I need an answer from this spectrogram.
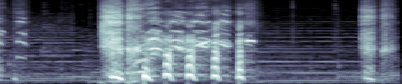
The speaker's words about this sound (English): Sometimes when I laugh, I still cough because I still have, you know, the COVID lingering cough.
